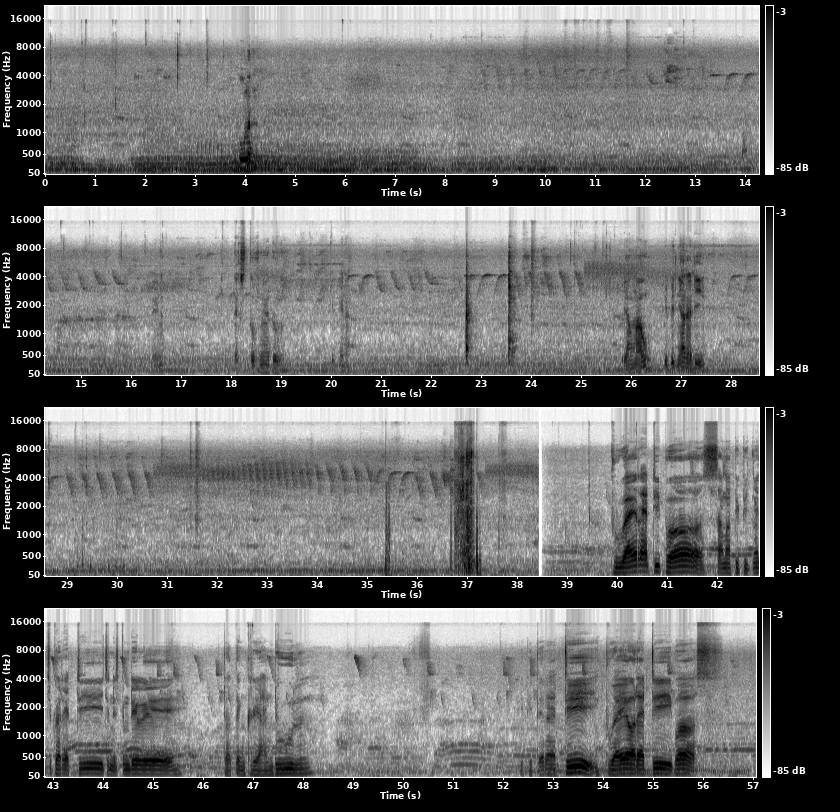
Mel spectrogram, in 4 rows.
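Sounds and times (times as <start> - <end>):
steady low hum: 0.0 - 36.3
bird chirping: 0.0 - 38.5.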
